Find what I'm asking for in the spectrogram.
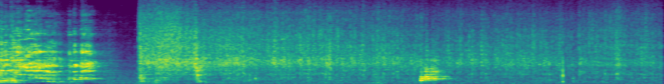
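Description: A moong dal dosa roasts and sizzles loudly on a hot pan, a steady close hiss broken by a brief scraping flip early on and a few soft clicks later.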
